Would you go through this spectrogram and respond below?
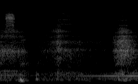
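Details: A child with hiccups: two abrupt, breathy catches of air about a second apart, with faint room noise and a steady hum.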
